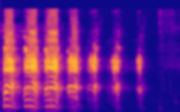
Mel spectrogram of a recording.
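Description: A man laughing: a run of about seven short "ha" bursts, about four a second, getting quieter and shorter until they trail off near the end.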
